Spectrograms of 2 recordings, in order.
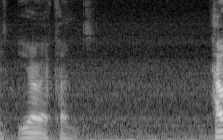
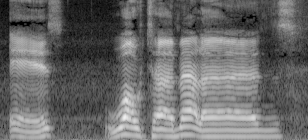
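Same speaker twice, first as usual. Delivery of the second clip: slow, drawn-out, louder winner reveal; mock award announcement; 4 semitones higher, 5 dB louder, much slower than usual. Host revealing the award winner, in a drawn-out announcer call. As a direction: stretch the name like a game show host.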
